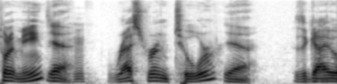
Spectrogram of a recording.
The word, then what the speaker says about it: restaurateur: And, Danny Meyer, the restaurant, famous restaurateur, spell that, restaurateur. I had to look that up twice. Restaurateur? Restaurateur. I don't think there's an N there. Maybe there's an N in there.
